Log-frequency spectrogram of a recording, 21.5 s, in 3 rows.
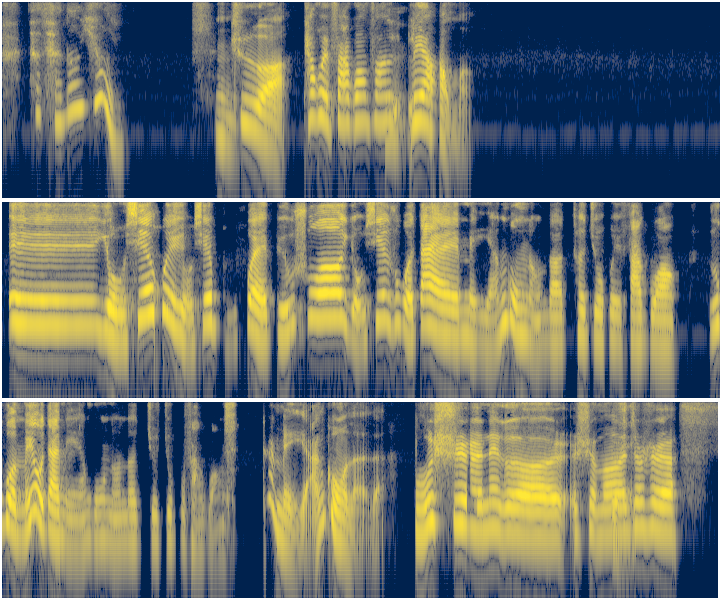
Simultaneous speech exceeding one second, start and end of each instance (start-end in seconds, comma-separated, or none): none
